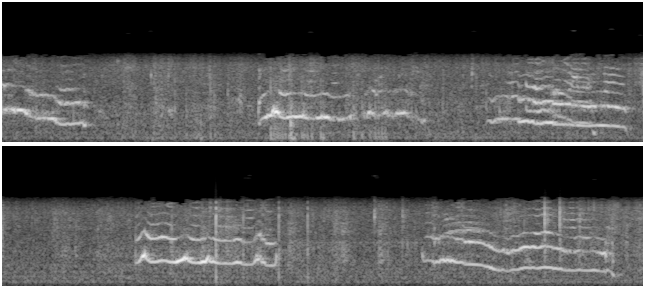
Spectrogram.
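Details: Kittens making noises while eating: five long, wavering, whiny calls that rise, hold and sag in pitch, each lasting one to two seconds with short quiet gaps, in a quiet room.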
